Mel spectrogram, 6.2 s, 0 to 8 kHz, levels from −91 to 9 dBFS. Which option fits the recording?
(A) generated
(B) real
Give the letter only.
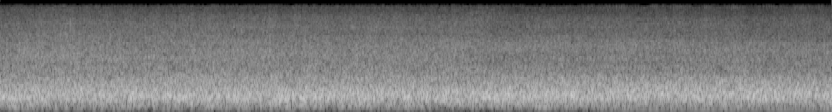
B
